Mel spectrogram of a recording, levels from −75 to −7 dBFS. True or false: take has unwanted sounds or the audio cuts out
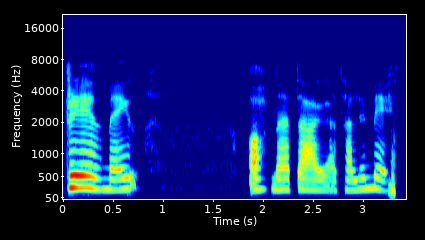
false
